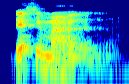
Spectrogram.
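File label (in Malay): "desimal", Malay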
